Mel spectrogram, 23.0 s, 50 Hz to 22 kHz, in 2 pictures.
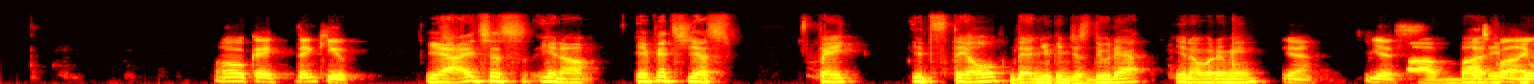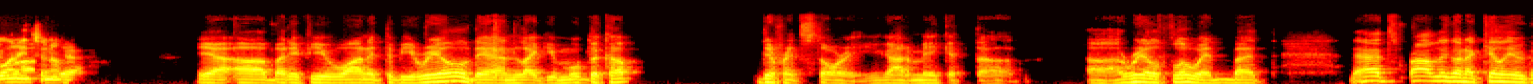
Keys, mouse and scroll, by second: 1.5 Tab, 2.0 middle click, 3.9 middle click, 12.1 click, 13.7 click, 21.2-22.2 scroll up 1, 22.2 click, 22.9 middle click.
